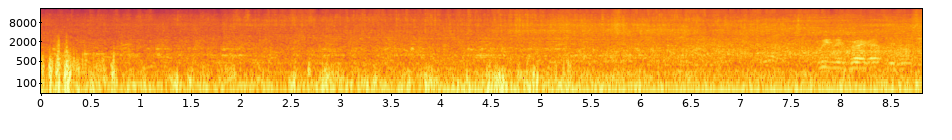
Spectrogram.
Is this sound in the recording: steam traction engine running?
yes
